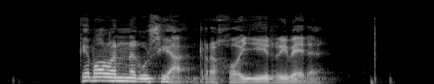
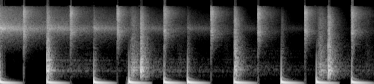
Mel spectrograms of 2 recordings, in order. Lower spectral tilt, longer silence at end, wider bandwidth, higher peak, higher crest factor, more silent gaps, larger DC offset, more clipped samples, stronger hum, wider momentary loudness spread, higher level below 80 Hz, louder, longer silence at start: first, -6 dB/octave vs -3.5 dB/octave; first, 1.1 s vs 0 s; second, 11 kHz vs over 20 kHz; second, -4 dBFS vs 0 dBFS; first, 18 dB vs 12 dB; neither; second, under 0.1% vs 0.2%; second, under 0.1% vs 0.5%; neither; first, 13 LU vs 4 LU; second, -44 dBFS vs -18 dBFS; second, -19 LUFS vs -13 LUFS; first, 0.8 s vs 0 s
